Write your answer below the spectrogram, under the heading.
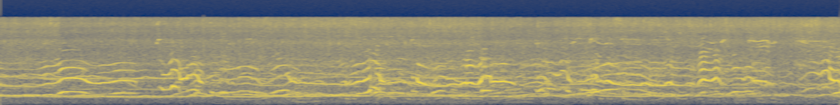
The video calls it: Wolves chorus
